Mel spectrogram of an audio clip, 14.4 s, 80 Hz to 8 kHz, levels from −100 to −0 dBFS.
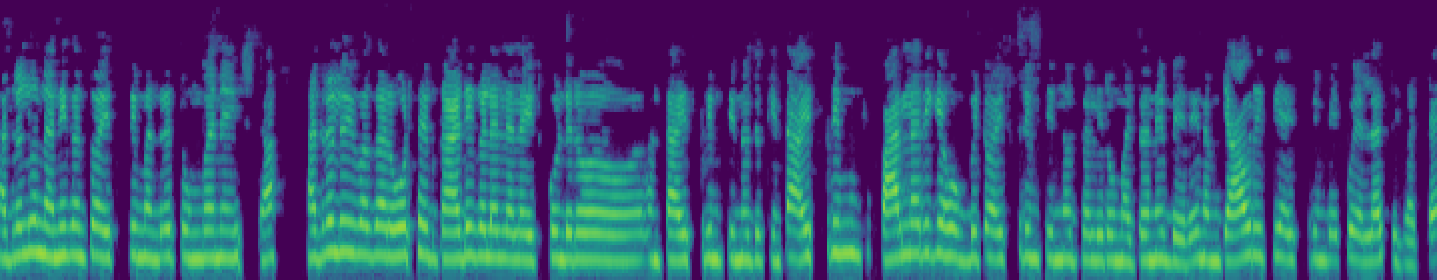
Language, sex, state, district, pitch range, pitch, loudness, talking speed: Kannada, female, Karnataka, Shimoga, 235-265 Hz, 245 Hz, -25 LUFS, 150 wpm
